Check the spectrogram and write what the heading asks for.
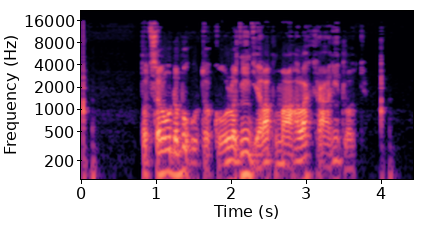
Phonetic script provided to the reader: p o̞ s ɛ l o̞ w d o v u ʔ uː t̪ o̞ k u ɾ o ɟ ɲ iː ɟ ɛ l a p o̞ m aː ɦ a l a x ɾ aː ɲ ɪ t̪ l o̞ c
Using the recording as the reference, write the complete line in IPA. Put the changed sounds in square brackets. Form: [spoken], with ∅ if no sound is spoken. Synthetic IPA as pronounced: p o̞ [t͡s] ɛ l o̞ w d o [b] u ʔ uː t̪ o̞ k u [l] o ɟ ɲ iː ɟ ɛ l a p o̞ m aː ɦ a l a x ɾ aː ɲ ɪ t̪ l o̞ c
